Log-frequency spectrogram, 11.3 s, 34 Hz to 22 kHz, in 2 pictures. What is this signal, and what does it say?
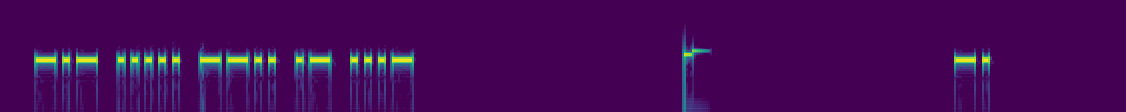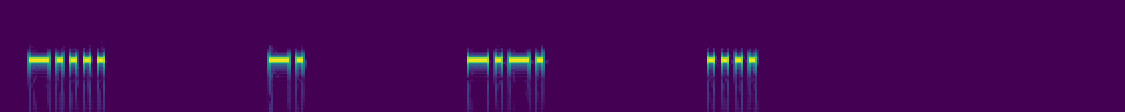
Morse code, heard as a keyed tone, about 36 wpm, spaced as for 15 wpm, 700 Hz. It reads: K5ZAV N6NCH
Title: USA Call Signs - 5 Characters - 8x Character Spacing - 35wpm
